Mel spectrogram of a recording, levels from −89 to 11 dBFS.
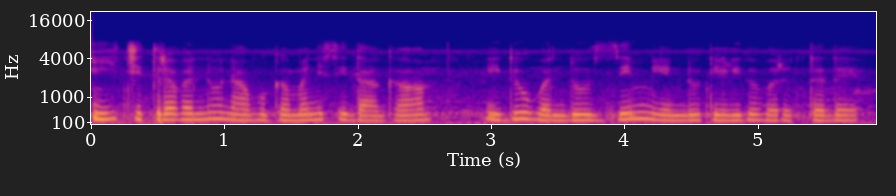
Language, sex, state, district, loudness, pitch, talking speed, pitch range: Kannada, female, Karnataka, Bangalore, -17 LUFS, 190 Hz, 100 wpm, 185-210 Hz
